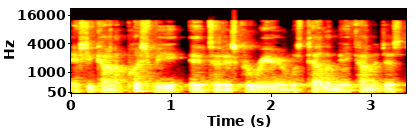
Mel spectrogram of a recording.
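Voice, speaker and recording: A man's very deep, low voice with an American accent, very fast and monotone with flat intonation. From Miami, Florida. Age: 30s. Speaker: firefighter-paramedic. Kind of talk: interview. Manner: casual, conversational.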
